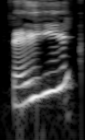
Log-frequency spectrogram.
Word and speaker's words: Fahey: Fahey.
